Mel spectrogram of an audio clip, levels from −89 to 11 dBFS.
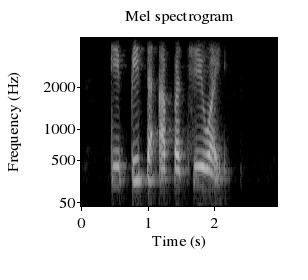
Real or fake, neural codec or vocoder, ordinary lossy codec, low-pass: real; none; Opus, 16 kbps; 3.6 kHz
